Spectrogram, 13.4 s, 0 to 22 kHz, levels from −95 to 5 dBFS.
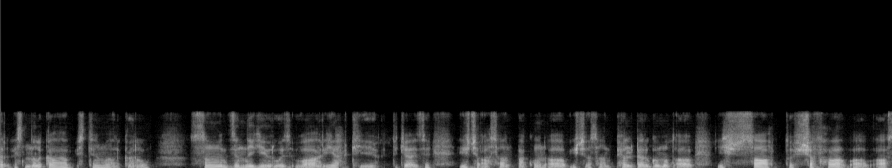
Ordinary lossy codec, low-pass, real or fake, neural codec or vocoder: none; 7.2 kHz; fake; vocoder, 22.05 kHz, 80 mel bands, HiFi-GAN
